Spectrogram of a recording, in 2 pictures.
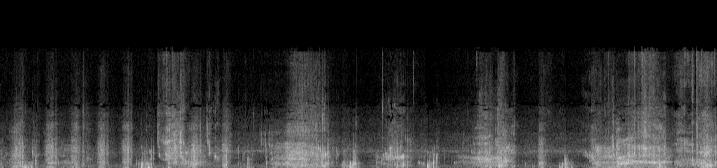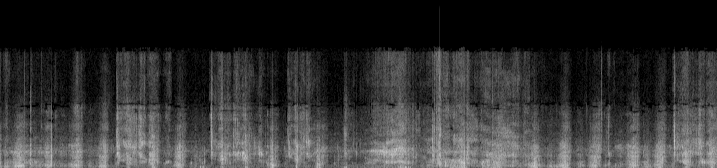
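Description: A man bites and chews jelly candy close to the microphone.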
